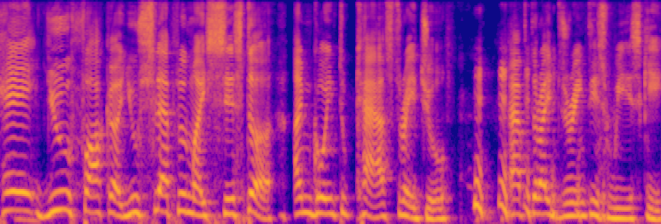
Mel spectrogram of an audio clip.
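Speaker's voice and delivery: put-on Polish accent, half German, half Russian. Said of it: "It's like somewhat German, somewhat Russian-ish".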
